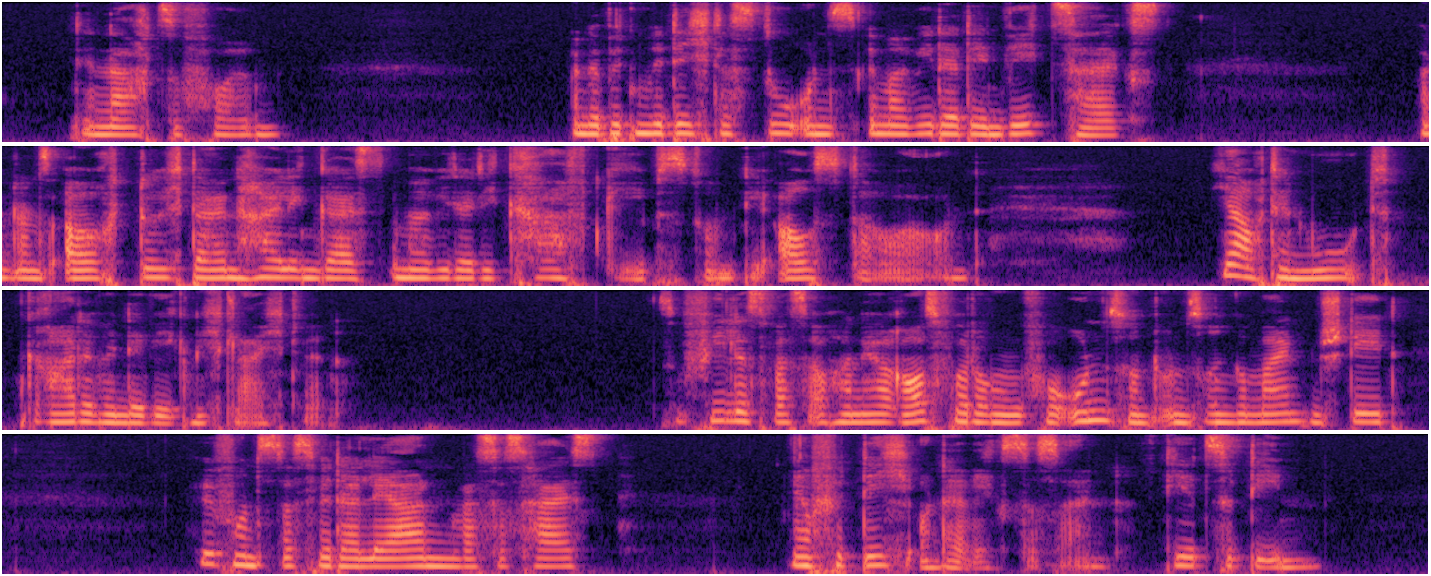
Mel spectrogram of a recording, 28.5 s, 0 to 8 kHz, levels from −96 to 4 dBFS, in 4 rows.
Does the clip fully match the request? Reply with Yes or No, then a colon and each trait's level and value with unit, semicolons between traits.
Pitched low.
No: medium, 175 Hz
